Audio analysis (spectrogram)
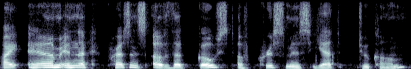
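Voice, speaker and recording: A woman's voice: medium pitch, slow pace, dark tone, close to an everyday voice. A woman playing a fearful, humbled old male miser in a dramatic story reading, solemn and earnest.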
